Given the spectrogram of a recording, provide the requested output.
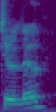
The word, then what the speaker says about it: Cthulhu: food did you know the proper way to say Cthulhu is Zulu it's just okay so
